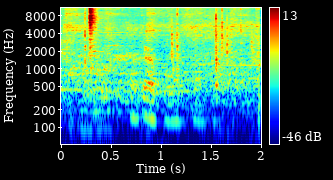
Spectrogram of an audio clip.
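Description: Office room noise: faint background talk over a low steady hum, with a few sharp clicks scattered through.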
